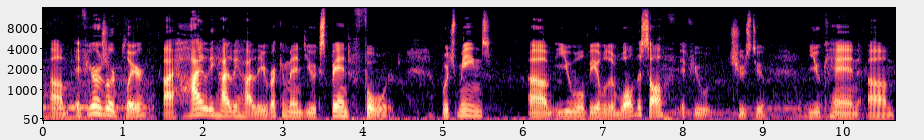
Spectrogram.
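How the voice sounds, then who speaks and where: A young man with a sick, hoarse voice hosts a casual commentary of his own strategy game match. He talks in a loose, rambling way, full of ums and restarts. A faint noise sits under the recording. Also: medium pitch, a bit bright. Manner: rambling with many "um" fillers. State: sick with a sore throat. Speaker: gaming channel host casting his own match.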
